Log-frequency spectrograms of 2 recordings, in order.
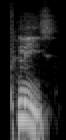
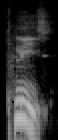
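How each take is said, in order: Both takes have the same delivery.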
